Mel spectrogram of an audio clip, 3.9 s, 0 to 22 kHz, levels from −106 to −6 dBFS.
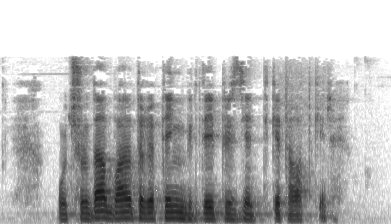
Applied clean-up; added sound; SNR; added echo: none; none; none; none.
